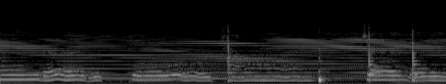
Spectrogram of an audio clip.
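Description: Hindustani classical female vocal singing a bandish, holding notes and gliding between them, over a steady tanpura drone, with a few sharp tabla strokes in the second half.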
